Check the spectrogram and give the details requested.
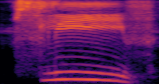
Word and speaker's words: sleeve: Sleeve. Here E is silent.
